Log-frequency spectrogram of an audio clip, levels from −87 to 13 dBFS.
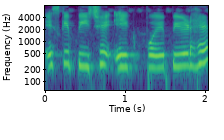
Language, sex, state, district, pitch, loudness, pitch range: Hindi, female, Bihar, Gopalganj, 245 Hz, -14 LUFS, 235-275 Hz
